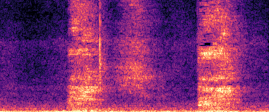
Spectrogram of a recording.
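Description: A man drawing a quick, audible breath through the mouth near the end, just before speaking, with a fainter breath about half a second in. Under it runs a steady low hum of the room.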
